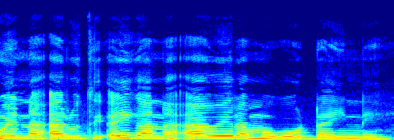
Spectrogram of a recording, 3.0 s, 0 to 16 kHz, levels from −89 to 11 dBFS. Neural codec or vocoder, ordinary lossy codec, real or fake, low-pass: none; none; real; 14.4 kHz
